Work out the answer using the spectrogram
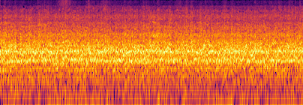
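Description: Steady running noise heard from inside a carriage of an MTR East Rail Line MLR train, a refurbished Metro-Cammell electric multiple unit, while it travels along the line.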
